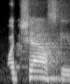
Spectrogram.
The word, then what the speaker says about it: Wachowski: Wachowski, that's it.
